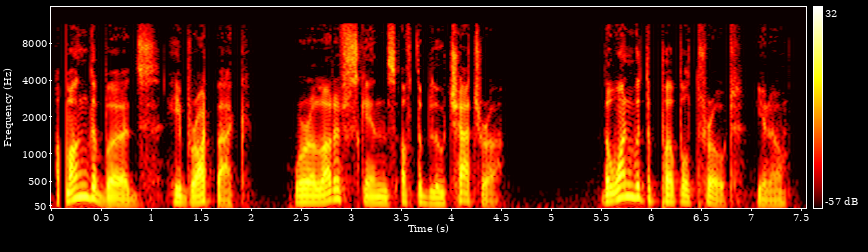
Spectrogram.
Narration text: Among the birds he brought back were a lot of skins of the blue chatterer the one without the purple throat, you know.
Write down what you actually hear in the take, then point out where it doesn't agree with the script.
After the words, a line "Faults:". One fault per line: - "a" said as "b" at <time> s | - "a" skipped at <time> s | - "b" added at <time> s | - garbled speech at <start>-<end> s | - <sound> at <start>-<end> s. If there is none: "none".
Among the birds he brought back were a lot of skins of the blue chatterer the one with the purple throat, you know.
Faults:
- dropout at 0.1-0.1 s
- "without" said as "with" at 5.8 s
